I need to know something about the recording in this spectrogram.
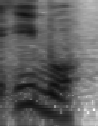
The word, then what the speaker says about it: Igbo: Because the Igbo people themselves pronounce it as Igbo. They don't say Igbo, they say Igbo.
